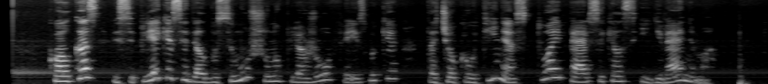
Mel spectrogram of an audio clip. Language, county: Lithuanian, Utena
